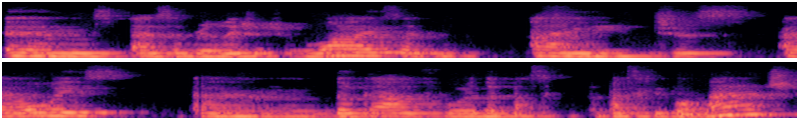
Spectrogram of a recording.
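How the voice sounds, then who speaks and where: Through audible room echo, a woman of medium pitch speaks at a very slow pace with fairly even intonation. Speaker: teacher. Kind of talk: panel discussion. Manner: loud.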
